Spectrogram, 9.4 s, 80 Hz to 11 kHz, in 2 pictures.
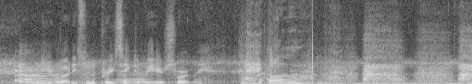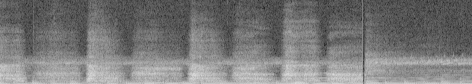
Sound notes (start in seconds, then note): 2.5 Shepherd panting; 6.6 pensive music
